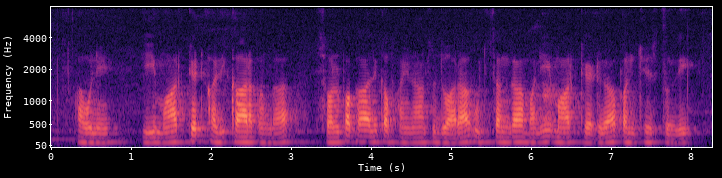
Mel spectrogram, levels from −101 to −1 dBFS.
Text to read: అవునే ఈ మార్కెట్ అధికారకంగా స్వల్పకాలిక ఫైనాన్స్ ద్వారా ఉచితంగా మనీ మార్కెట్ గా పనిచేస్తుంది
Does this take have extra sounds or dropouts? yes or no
no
